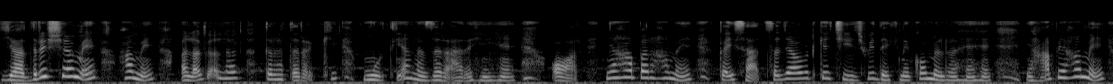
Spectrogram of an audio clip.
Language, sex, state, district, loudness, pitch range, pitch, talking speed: Hindi, female, Andhra Pradesh, Chittoor, -33 LUFS, 195-300 Hz, 240 Hz, 155 wpm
